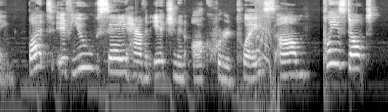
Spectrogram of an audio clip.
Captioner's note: record scratches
